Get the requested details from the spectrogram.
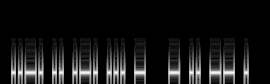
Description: Morse code, heard as a keyed tone, about 36 wpm, 550 Hz. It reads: FIRST TIME
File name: podcast / News headlines-1x-35x35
